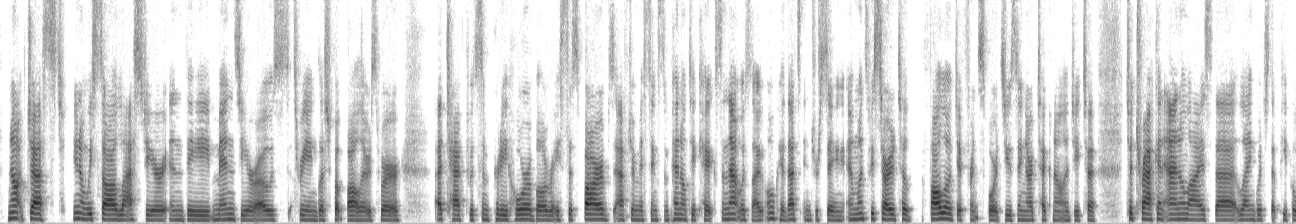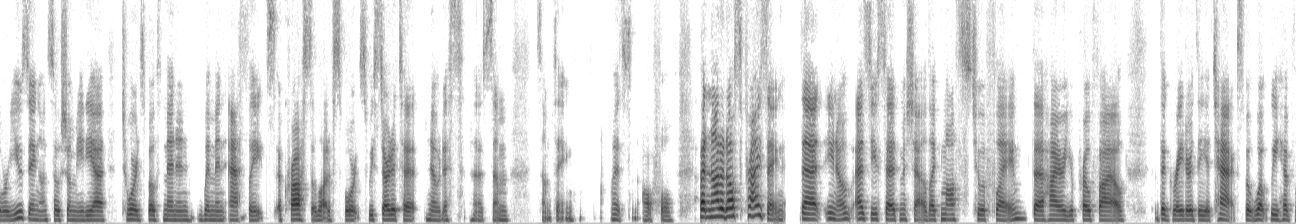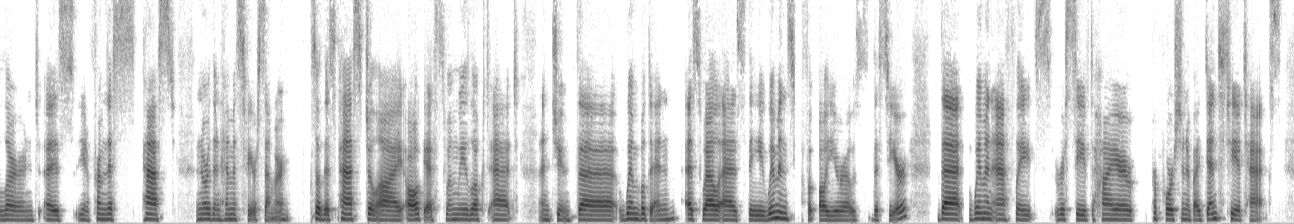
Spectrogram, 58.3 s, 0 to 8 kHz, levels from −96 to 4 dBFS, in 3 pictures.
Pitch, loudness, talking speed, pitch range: 175 Hz, -25 LUFS, 155 wpm, 165-185 Hz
